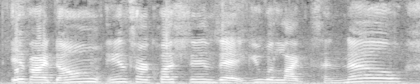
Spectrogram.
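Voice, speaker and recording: Over noticeable background noise and audible room echo, a woman speaks at a medium pitch. Her pace is very slow, with very wide pitch swings. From US South, Durham, North Carolina. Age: 20s. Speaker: YouTuber. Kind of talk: casual Q&A vlog.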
